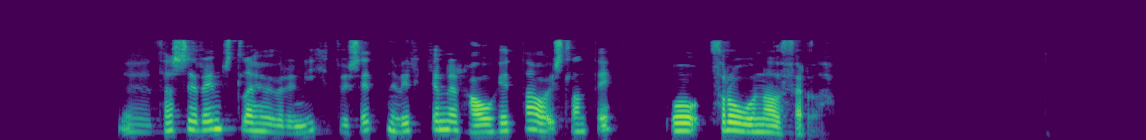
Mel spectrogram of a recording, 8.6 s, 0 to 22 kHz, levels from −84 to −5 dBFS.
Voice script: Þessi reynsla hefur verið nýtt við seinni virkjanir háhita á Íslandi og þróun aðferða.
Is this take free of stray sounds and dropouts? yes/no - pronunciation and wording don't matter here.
yes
